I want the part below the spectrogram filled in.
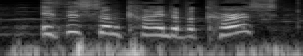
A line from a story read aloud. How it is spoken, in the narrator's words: Eunice exclaimed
